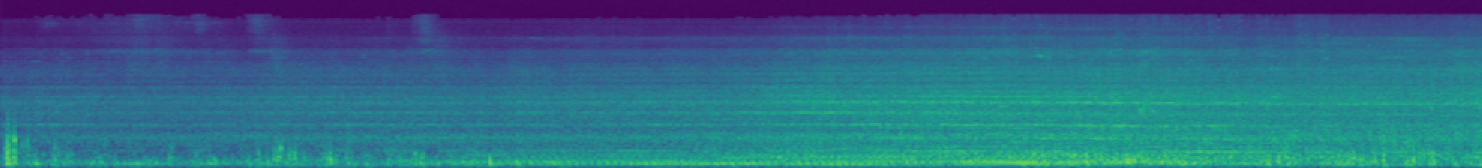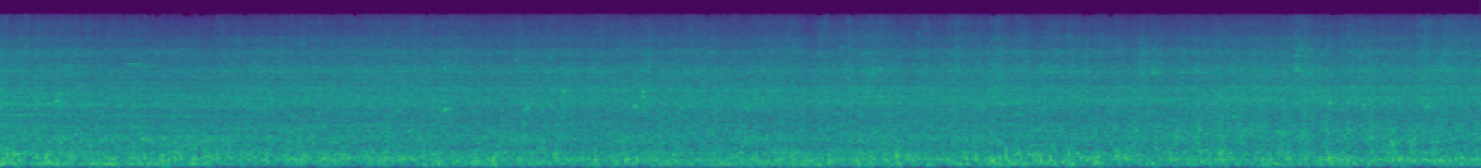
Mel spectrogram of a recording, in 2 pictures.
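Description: A freight train passing: the locomotive's engine grows louder and is loudest about ten seconds in, then the freight wagons roll by with a steady rolling noise.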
